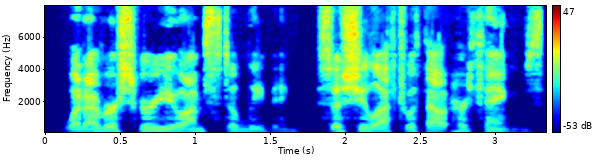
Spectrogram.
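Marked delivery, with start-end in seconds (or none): none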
